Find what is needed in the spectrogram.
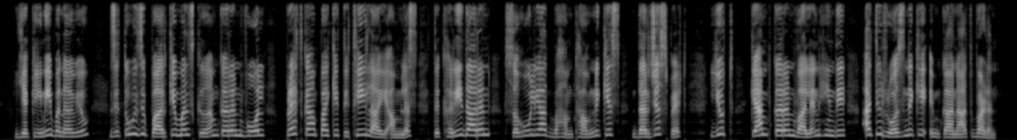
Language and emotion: Kashmiri, neutral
